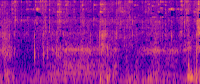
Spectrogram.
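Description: Footsteps on a packed dirt forest trail, with a few soft, separate clicks.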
